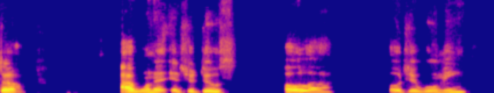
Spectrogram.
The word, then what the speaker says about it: Ola Ojewumi: So next up, I want to introduce Ola Ojewumi. Olajewumi. Hi, thank you for pronouncing my name perfectly correctly.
